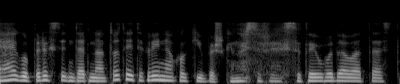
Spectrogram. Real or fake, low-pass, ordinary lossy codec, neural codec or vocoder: fake; 7.2 kHz; AAC, 48 kbps; codec, 16 kHz, about 1 kbps, DyCAST, with the encoder's durations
